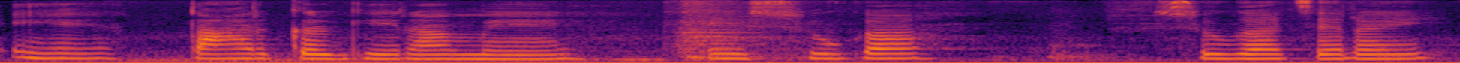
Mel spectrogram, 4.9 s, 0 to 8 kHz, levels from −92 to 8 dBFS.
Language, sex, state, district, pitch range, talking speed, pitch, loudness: Sadri, female, Chhattisgarh, Jashpur, 215-230 Hz, 110 wpm, 225 Hz, -25 LUFS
